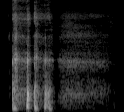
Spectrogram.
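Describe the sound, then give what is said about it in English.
Three quick, harsh coughs in fast succession, followed by a softer breathy exhale that trails off, with no talking. “I apologize. I've been coughing a lot.”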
